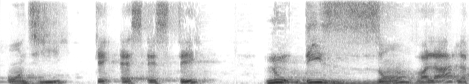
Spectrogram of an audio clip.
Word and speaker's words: disons: Nous disons, voilà la prononciation du S.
